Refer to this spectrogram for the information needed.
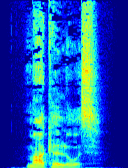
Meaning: flawless, immaculate
- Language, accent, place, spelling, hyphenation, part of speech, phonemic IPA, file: German, Germany, Berlin, makellos, ma‧kel‧los, adjective, /ˈmaːkəˌloːs/, De-makellos.ogg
